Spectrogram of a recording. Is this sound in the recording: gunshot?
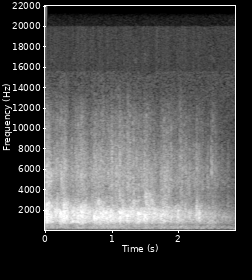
no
